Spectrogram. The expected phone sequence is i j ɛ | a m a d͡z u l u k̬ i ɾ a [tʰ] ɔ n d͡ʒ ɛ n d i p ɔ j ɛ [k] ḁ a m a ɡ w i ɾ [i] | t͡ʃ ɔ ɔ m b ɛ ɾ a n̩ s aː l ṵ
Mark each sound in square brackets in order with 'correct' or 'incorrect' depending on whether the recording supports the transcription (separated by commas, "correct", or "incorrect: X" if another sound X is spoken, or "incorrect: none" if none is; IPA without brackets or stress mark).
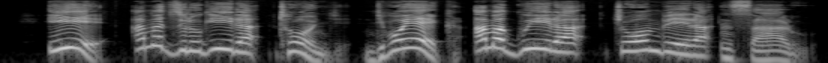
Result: correct, incorrect: kʰ, incorrect: a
